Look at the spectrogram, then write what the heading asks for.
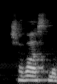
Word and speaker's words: шавасана: Шавасана произносится через букву Ш, там нет буквы С, именно шавасана.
